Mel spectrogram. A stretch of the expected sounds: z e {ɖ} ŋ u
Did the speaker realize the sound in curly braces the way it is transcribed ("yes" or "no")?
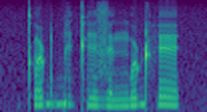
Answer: no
